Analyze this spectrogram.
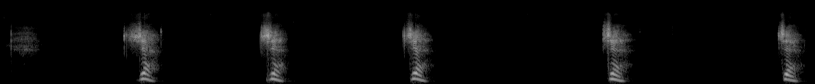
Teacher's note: So for j, it's going to be j equals the voiced pair for t, which is d, and the voiced pair for sh, which is zh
